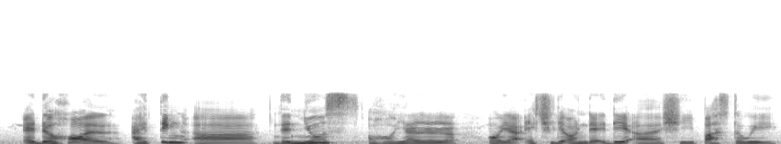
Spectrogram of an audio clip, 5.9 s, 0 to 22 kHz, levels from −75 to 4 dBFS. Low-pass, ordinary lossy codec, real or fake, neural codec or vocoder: none; none; real; none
